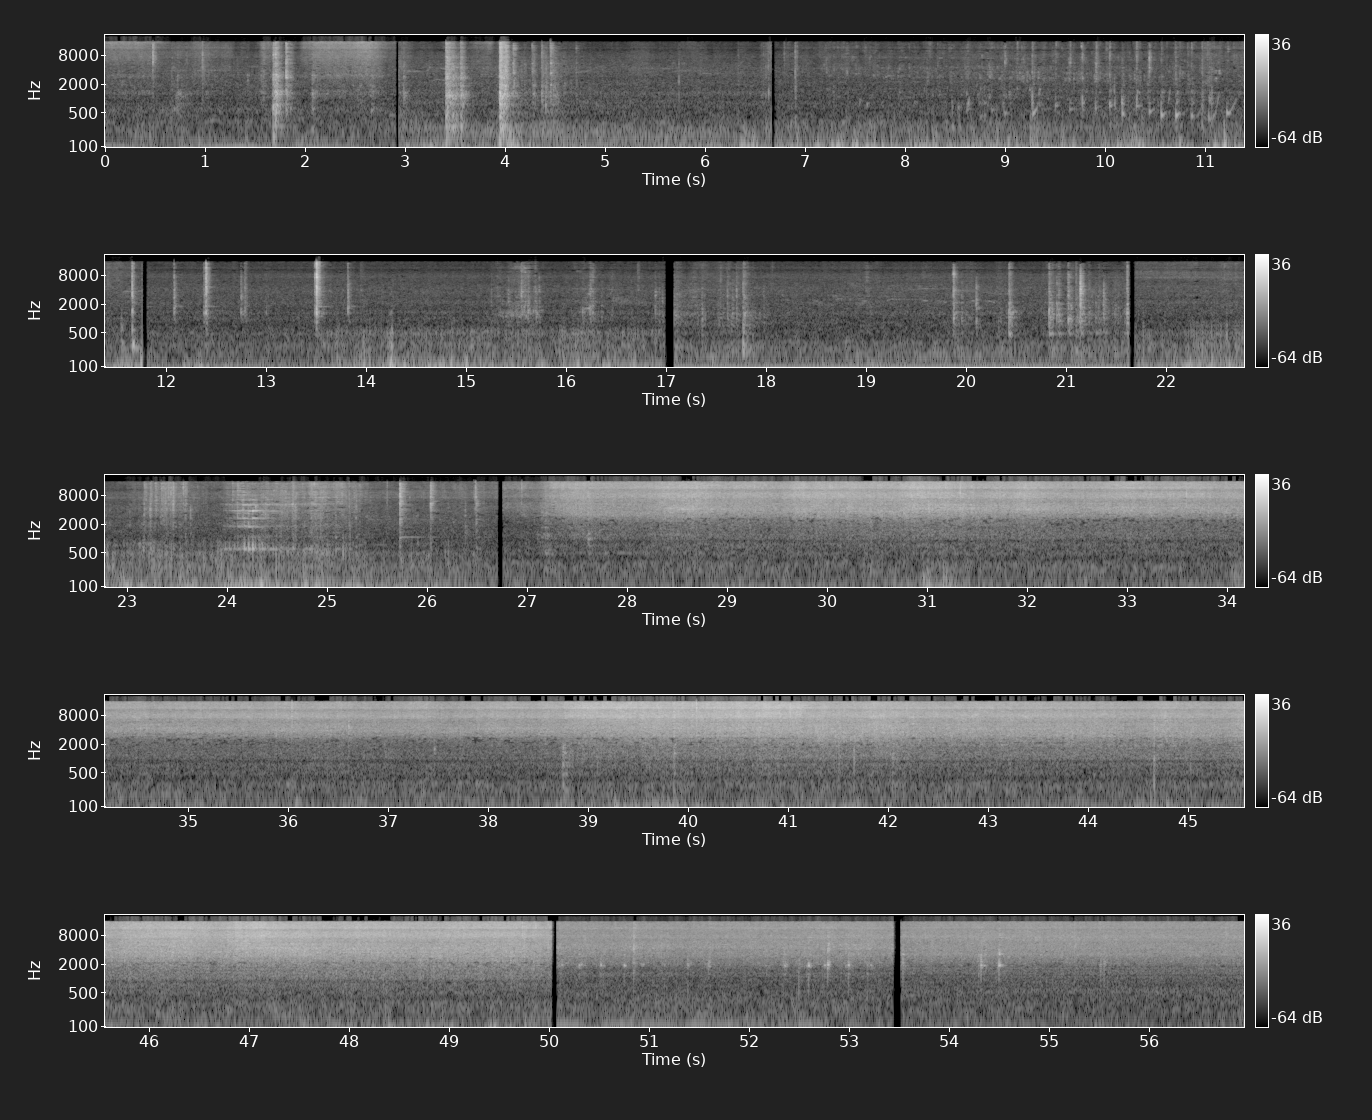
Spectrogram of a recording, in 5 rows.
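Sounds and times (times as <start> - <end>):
steady high hiss: 0.0 - 3.0, 26.5 - 56.9.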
